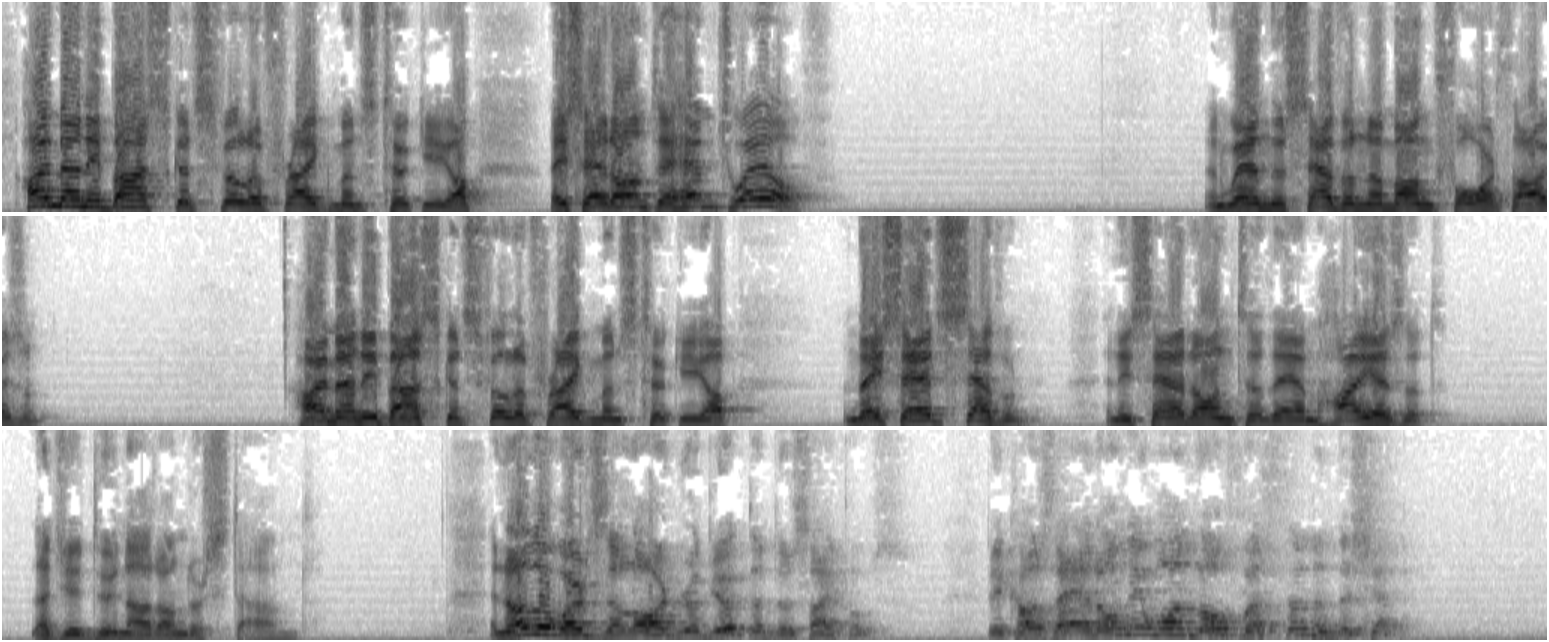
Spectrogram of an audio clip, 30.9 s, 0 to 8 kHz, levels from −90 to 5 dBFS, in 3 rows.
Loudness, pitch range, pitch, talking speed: -10 LUFS, 160-220 Hz, 190 Hz, 130 wpm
